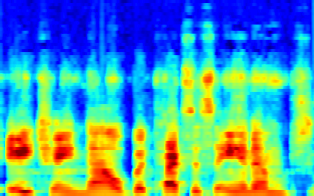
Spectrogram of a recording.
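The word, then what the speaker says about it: Achane: rabbit hole into Devon a chain that's how it literally on Texas a M's website it showed you how to pronounce it and it was like auh chain anyway I fell in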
